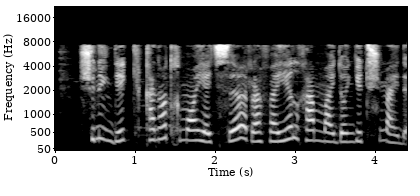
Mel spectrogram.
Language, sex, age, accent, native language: Uzbek, female, 18-24, Namangan, Uzbek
